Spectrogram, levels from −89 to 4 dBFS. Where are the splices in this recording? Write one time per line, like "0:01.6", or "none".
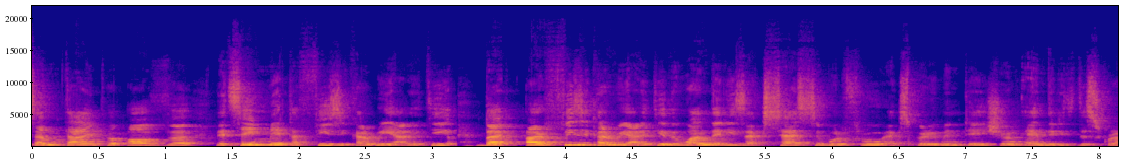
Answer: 0:03.2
